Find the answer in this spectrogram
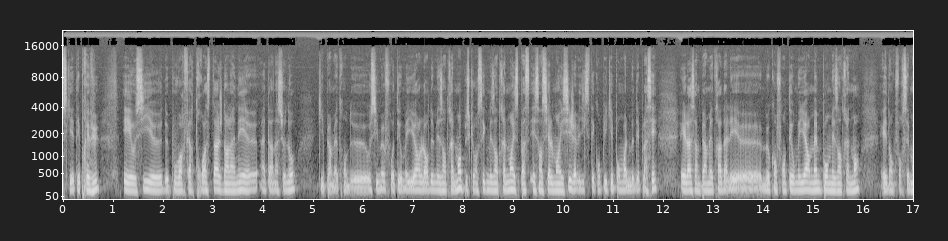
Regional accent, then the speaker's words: New Caledonia; On est de Calédonie, on n'a rien à envier aux autres.

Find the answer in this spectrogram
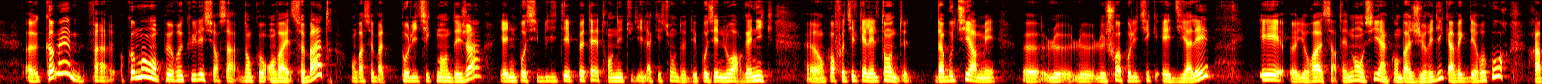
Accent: Poya, New Caledonia; Je suis de Poya, ma commune est coupée en deux.

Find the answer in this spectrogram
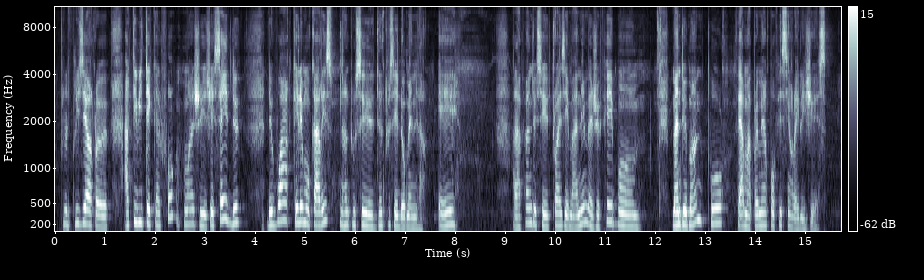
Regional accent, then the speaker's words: Balade, North Province, New Caledonia; Je suis originaire de Balade, de la commune de Puebo. J'ai grandi dans une famille chrétienne.

